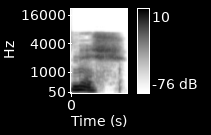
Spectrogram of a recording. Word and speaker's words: Mis: Madness the old Irish story of Miss pronounced Mish tells of a woman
